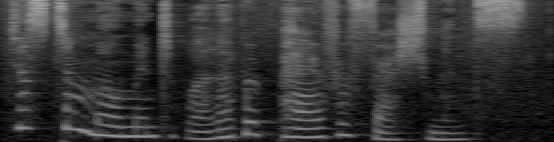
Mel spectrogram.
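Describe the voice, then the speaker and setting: A woman's voice: mid-range voice, big pitch swings, normal speed, dark tone, husky. A woman playing a polite, anxious and devoted geisha with a deferential manner in a video game cutscene. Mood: polite, troubled.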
